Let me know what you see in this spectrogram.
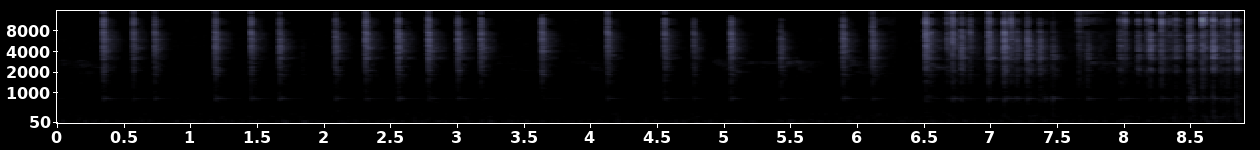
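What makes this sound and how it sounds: Long nails tap the body and cap area of an upright metal aerosol spray can, giving short, bright metallic clicks with a faint ringing tone beneath. The taps come at a steady, spaced pace at first, then grow quicker and more clustered toward the end.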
